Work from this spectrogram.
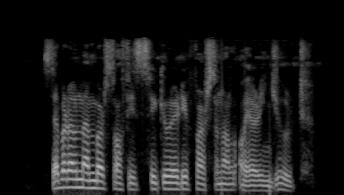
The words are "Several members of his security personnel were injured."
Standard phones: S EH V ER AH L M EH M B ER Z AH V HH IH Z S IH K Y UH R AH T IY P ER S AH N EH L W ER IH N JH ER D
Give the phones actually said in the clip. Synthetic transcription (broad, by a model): S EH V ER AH L M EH M B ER S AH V HH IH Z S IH K Y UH R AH T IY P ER S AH N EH L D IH N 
